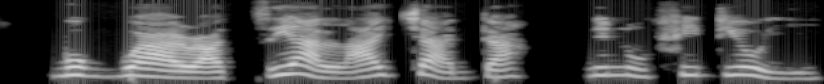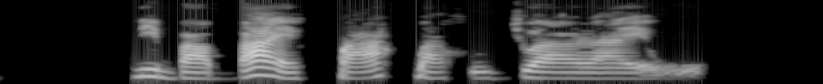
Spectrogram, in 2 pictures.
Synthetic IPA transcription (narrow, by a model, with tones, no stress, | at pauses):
ɡ͡bo˧ɡ͡bo˧a˨ɾa˨ti˨˦a˦˨la˨˦d͡ʒa˦˨da˦ | nĩ˦nũ˦fi˦di˦o˦˨ji˨˦ | nĩ˦ba˨ba˨˦ɛ˦˨k͡pa˨˦k͡pa˦˨fo˧d͡ʒu˦a˧ɾa˧ɛ˨wo̰˨˦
